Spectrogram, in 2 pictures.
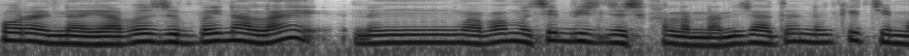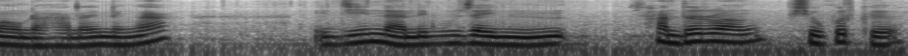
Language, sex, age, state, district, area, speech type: Bodo, female, 60+, Assam, Baksa, urban, spontaneous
